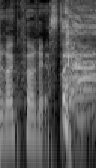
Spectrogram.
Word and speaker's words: Rock Forest: Rock Forest Rock Forest les gens nous ont écrit comment ça se prononce on fera plus l'erreur c'est Rock Forest voilà j'avais raison donc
